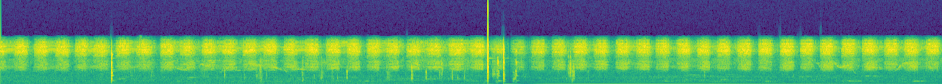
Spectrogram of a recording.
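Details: Cicadas at dusk in Liguria sing a steady, high, rasping buzz pulsing about four times a second.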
